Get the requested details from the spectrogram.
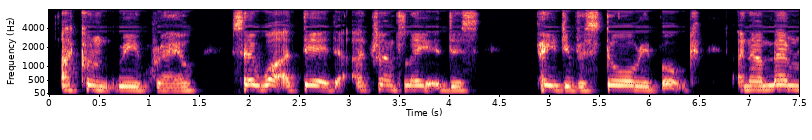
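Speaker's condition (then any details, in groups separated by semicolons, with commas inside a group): Cerebral palsy; non-progressive but body prematurely ageing, physically getting gradually worse, increasingly physically unable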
